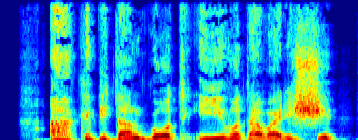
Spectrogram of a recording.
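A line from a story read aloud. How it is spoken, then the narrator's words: Plain. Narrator (Russian): спросил Макнейль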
